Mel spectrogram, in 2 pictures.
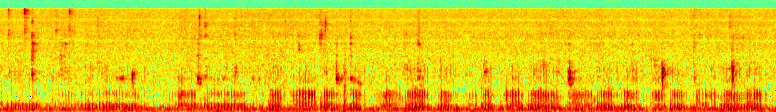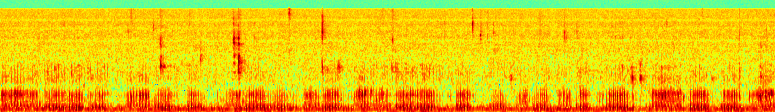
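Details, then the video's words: Low continuous purring from Atreyu the cat, a close buzzing rumble carried in regular breath-length pulses over about fifteen seconds. "Atreyu purring"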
